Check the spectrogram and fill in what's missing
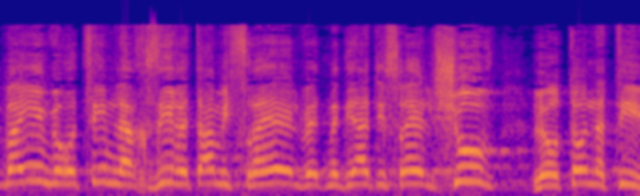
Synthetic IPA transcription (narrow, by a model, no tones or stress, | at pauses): baimveʁo̞t͡simleaχziʁe̞t̪amisʁae̞lveet̪me̞d̪inat̪isʁae̞lʃuv | leo̞t̪o̞nat̪i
